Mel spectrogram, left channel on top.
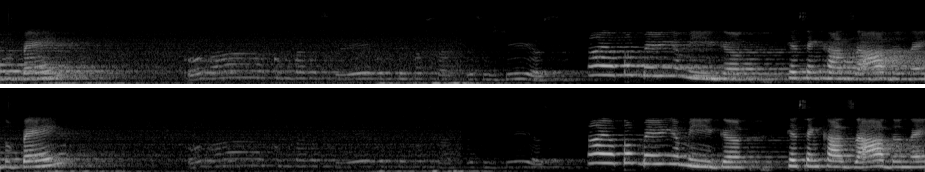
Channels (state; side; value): quieter; left; 3.2 dB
